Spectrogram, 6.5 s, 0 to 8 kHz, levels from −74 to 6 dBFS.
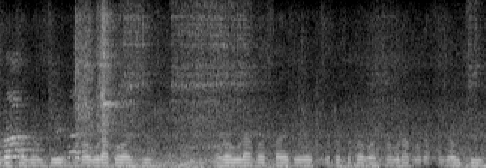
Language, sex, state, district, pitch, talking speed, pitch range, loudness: Odia, male, Odisha, Sambalpur, 140 Hz, 120 wpm, 135-145 Hz, -20 LUFS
